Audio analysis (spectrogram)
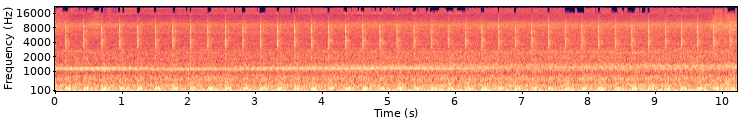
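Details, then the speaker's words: Vevor Chinese diesel heater, restarted after error 8 (no fuel): steady low burner rumble with fine even ticking about four per second, likely fuel pump; temperature climbing to 26–28, heating normally. "I can hear that rumbling from the burner, and temperature is also really going up."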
